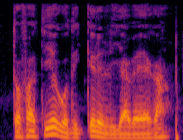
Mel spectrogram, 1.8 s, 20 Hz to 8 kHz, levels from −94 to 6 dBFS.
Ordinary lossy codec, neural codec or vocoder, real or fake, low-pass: AAC, 48 kbps; none; real; 7.2 kHz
